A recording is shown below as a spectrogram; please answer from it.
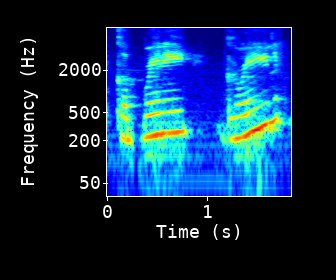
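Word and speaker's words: Cabrini-Green: something called I want to make sure I pronounce it correctly Cabrini Green yeah Cabrini Green was actually one of the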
